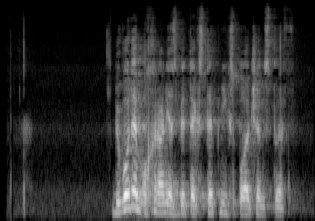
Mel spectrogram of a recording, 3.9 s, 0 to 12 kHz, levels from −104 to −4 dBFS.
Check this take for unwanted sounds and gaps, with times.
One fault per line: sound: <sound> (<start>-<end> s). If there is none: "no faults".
no faults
